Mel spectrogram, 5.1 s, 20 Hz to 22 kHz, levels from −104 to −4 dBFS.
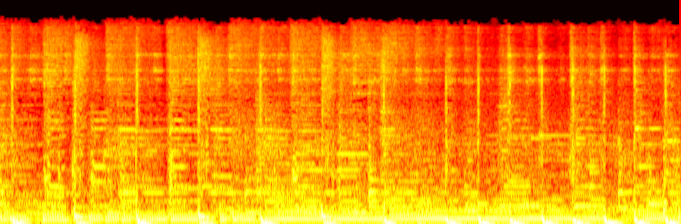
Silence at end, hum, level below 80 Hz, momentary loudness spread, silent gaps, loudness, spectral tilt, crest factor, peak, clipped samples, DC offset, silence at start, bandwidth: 0 s; none; -16 dBFS; 2 LU; none; -16 LUFS; -5 dB/octave; 12 dB; -2 dBFS; under 0.1%; under 0.1%; 0 s; 15 kHz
